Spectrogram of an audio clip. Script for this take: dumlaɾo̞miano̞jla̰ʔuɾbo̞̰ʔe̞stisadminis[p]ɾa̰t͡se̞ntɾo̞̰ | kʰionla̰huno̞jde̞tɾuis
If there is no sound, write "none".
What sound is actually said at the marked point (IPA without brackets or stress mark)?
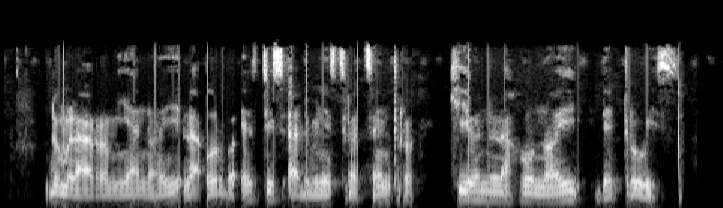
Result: t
